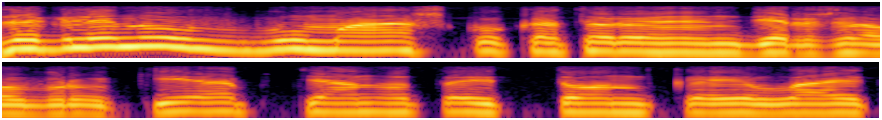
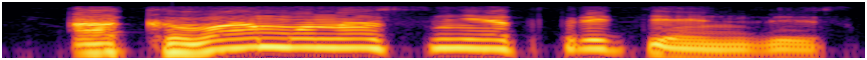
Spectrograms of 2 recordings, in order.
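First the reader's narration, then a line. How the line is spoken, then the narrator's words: Plain. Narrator (Russian): сказал офицер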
